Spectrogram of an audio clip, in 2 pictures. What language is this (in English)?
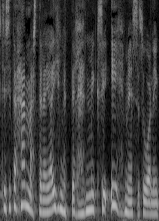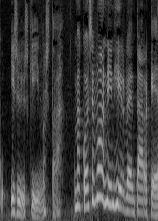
Finnish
